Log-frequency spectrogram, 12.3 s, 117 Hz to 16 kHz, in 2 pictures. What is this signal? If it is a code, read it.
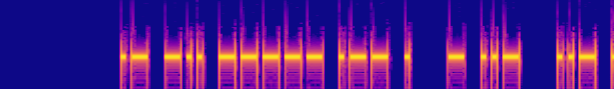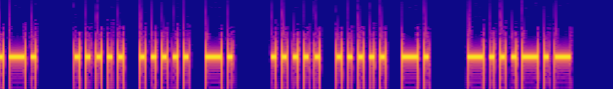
Morse code, heard as a keyed tone, about 22 wpm, 700 Hz. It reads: AD0WE TU UR 55N 55N <BK>
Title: Common QSO Phrases Encore 22wpm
